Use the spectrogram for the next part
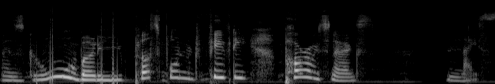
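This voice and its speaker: Warm and fairly high-pitched, her sing-song voice takes its time. The woman is live streaming, casually chatting with viewers and reading their messages, her talk rambling, giggly and hesitant.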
